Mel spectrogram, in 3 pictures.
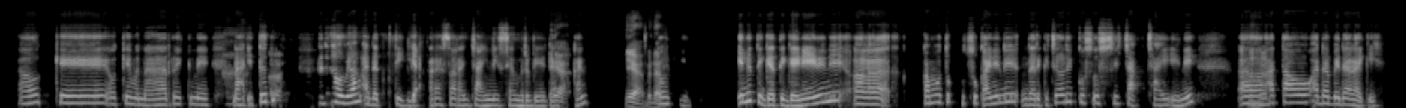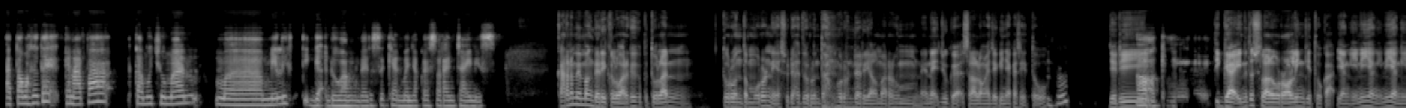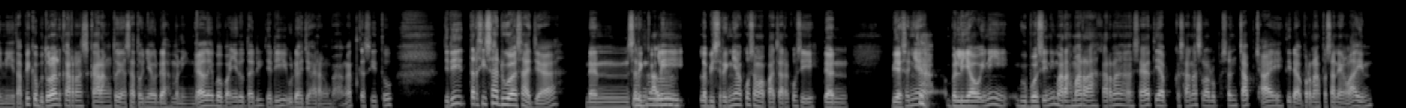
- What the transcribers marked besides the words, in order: in English: "Chinese"; in English: "Chinese?"; in English: "rolling"
- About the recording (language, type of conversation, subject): Indonesian, podcast, Ceritakan makanan favoritmu waktu kecil, dong?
